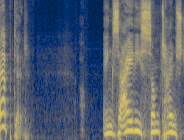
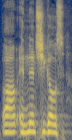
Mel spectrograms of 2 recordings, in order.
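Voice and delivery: normal talking voice

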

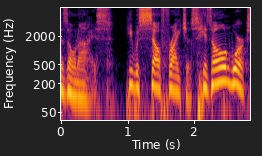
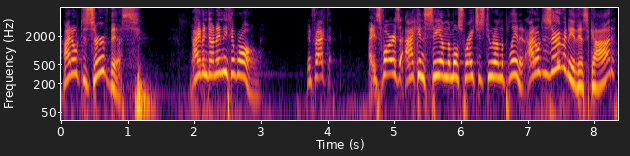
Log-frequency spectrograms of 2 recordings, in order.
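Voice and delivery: a hint of a whining Job, pitched higher; lightly voiced indignant Job; 7 semitones higher than usual. Pastor voicing Job protesting to God, lightly whiny. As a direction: protest your innocence a little higher. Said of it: "says Job".

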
